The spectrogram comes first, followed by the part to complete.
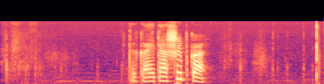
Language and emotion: Russian, angry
